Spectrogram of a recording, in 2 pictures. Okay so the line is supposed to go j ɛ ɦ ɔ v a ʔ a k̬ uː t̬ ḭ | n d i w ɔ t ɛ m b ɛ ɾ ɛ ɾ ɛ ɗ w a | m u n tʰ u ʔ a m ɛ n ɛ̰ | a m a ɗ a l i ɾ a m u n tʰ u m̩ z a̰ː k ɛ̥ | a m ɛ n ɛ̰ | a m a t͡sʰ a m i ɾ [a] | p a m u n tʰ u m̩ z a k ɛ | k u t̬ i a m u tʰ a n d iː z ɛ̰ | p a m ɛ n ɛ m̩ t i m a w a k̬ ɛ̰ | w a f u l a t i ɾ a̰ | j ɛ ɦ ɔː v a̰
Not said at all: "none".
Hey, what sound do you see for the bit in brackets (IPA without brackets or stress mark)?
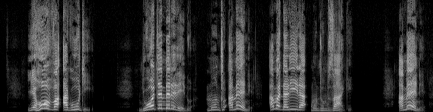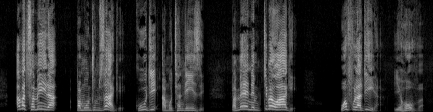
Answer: a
